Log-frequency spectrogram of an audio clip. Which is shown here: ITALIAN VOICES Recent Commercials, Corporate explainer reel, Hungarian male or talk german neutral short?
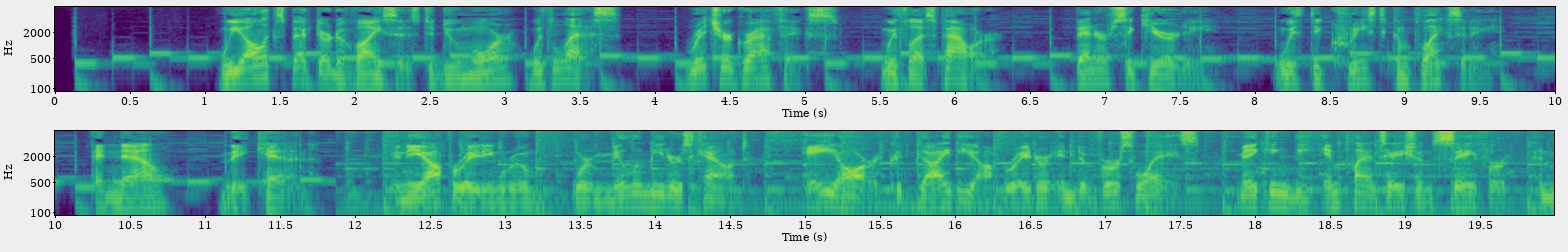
Corporate explainer reel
